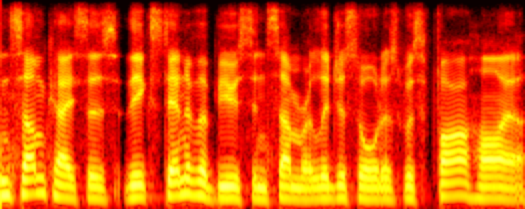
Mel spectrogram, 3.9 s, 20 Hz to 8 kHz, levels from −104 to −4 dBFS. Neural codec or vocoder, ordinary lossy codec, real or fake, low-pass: none; Opus, 24 kbps; real; 7.2 kHz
